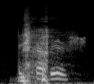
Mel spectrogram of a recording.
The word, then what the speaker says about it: Natib Qadish: which you call, and I don't know if I'm going to pronounce this correctly, but I'm sure that you will correct me. Natib Qadish, and that's what. Yeah, that's pretty good. That works for me. Qadish. Yes, and that's the modern Canaanite religion.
